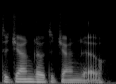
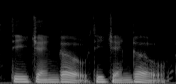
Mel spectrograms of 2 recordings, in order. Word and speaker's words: Django Django: So Django Django, which I know is not how you pronounce it, by the way. It's Django Django.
